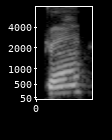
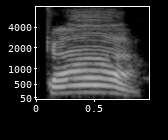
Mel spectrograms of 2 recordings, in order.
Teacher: Ka itu kan naik juga, tapi bukan pangkalnya, dia agak depannya qaf. Ka, dan itu suaranya lurus keluarnya. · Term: huruf qaf dengan kaf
